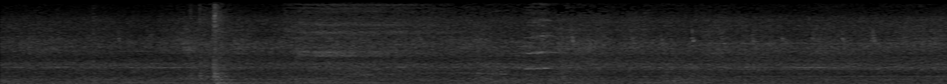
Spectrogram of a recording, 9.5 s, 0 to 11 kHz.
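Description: JR East E231/E233 series electric commuter train starting off from the platform: a steady rumble and hum with one sharp clunk about two seconds in, then the train pulling away slowly.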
